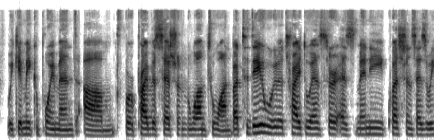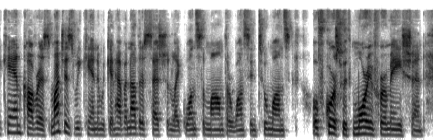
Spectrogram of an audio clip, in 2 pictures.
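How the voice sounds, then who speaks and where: With an Albanian accent, a woman speaks fairly quickly with hardly any pauses. Her voice is very deep and low, with fairly even intonation. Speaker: doctor. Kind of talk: informational talk to attendees.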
